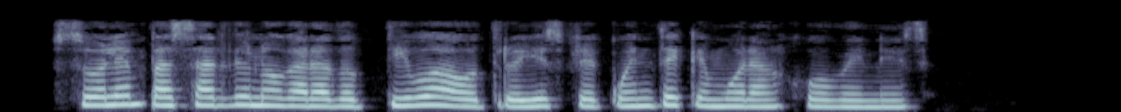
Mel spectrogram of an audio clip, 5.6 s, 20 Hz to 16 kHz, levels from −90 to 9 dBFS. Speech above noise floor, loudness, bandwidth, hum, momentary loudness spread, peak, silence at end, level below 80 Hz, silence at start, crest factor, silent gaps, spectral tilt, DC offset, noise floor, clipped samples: 70 dB; -16 LUFS; 8 kHz; none; 7 LU; -2 dBFS; 1 s; -62 dBFS; 0.3 s; 14 dB; none; -5.5 dB/octave; under 0.1%; -84 dBFS; under 0.1%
